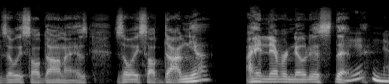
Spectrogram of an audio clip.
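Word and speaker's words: Saldaña: Yeah, it's got an Enya on it, so you have to pronounce that.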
